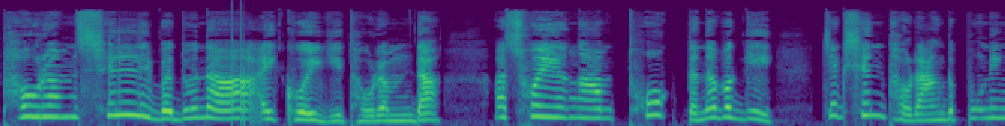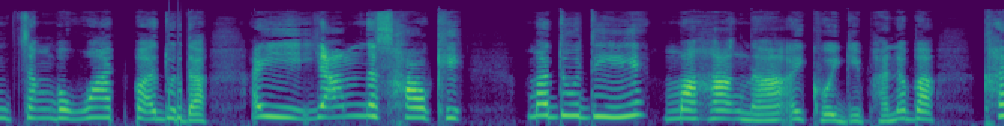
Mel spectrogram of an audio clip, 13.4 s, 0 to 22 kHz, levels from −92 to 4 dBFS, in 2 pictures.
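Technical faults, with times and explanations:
1.54 to 1.62 s and 7.82 to 7.90 s, chunks out of order: each span briefly sounds jumbled, where the flow of speech scrambles for a moment. In both places a 20 ms piece of audio turns up three pieces late and plays after the three 20 ms pieces that should follow it. Nothing goes missing, but the order is wrong, and there are three abrupt joins.
7.58 to 7.61 s, pre-echo: a short hiss swells up just ahead of a sharp attack, and the attack itself sounds softened and smeared. The codec spreads its quantisation noise across a whole block. The attack falls late in that block, so noise sized for the loud onset also fills the quiet moment before it, leaking roughly 36 ms ahead of where the sound actually begins.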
